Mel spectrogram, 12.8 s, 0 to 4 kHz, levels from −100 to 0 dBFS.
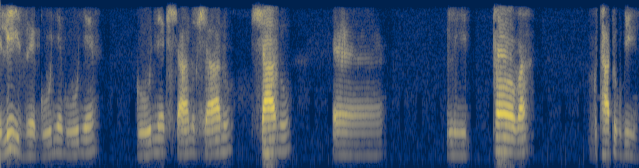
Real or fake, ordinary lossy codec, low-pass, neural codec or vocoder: real; AAC, 16 kbps; 3.6 kHz; none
